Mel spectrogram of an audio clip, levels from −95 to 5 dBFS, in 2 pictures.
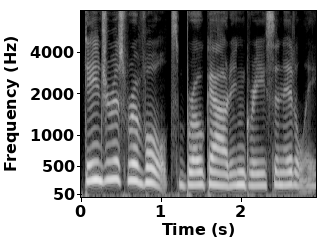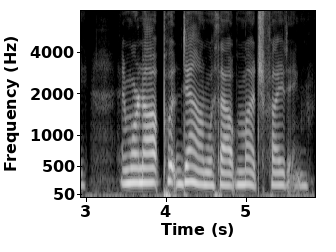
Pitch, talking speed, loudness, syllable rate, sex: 215 Hz, 165 wpm, -16 LUFS, 4.9 syllables/s, female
